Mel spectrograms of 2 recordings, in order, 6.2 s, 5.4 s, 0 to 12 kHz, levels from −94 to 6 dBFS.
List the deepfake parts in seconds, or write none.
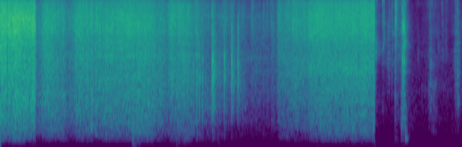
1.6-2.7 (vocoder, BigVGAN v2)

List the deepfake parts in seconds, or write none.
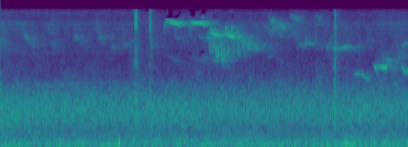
0.0-1.8 (autoencoder, DAC-VAE); 5.0-5.4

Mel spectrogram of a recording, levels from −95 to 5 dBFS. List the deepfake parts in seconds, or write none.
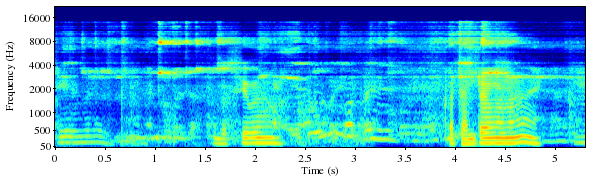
0.0-5.3 (autoencoder, DAC-VAE)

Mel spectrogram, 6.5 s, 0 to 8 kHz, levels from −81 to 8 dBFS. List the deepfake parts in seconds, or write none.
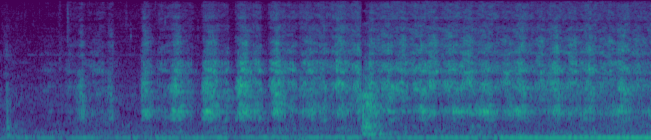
2.1-3.7 (vocoder, Vocos)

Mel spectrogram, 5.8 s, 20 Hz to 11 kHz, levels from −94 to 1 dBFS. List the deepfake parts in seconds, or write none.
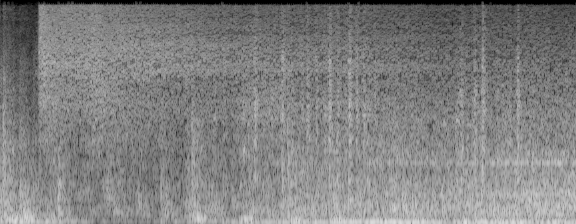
none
